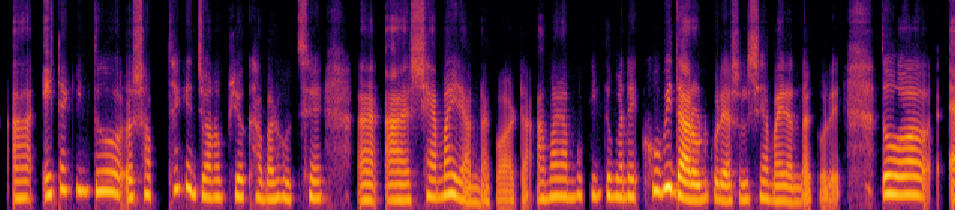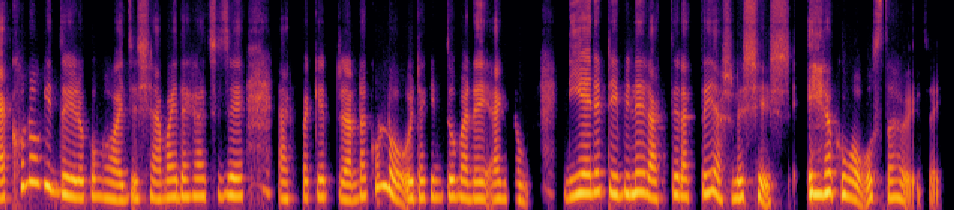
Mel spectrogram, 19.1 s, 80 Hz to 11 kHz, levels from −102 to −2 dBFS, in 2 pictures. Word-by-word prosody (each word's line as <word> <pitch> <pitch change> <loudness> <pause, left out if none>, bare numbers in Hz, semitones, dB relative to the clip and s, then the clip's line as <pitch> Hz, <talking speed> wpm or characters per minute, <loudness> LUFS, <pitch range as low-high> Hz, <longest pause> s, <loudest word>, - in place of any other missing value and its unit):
আ - - -1 0.3
এইটা 265 +6 0
কিন্তু 300 -1 -1 0.5
সবথেকে 325 +7 -3
জনপ্রিয় 225 +1 0
খাবার 210 -3 -2
হচ্ছে 210 +4 -5 0.5
আ - - -1 0.3
আ - - +3 0.3
সেমাই 250 +2 +2
রান্না 170 -5 -4
করাটা। 100 -1 -7 0.2
আমার 225 +3 -1
আম্মু 230 +2 -4
কিন্তু 250 +1 -4
মানে 235 +1 0
খুবই 330 +1 +7
দারুণ 200 -4 +6
করে 205 -2 +1
আসলে 195 +1 -5
সেমাই 200 -4 -1
রান্না 170 -1 -3
করে। - - -6 0.5
তো 260 - +4 0.7
এখনও 365 - 0
কিন্তু 305 -7 +3
এরকম 225 +1 +1
হয় 195 -1 0
যে - - -1
সেমাই 225 +1 -1
দেখা 240 0 -1
যাচ্ছে 240 +1 -6
যে - - +6 0.5
এক 210 - -5
প্যাকেট 225 +1 -2 0.2
রান্না 195 +4 -1
করল, 360 0 +3 0.2
ওইটা 220 +1 +2
কিন্তু 225 +1 -5
মানে 215 0 -1 0.2
একদম 205 -2 -7 0.4
নিয়ে 255 +4 +4
এনে 280 +1 +2
টেবল 265 0 +3
এ - - +4
রাখতে, 220 +3 -4
রাখতেই 235 +5 -1
আসলে 215 +1 0
শেষ। - - +1 0.4
এরকম 265 0 +5
অবস্থা 220 +4 -3
হয়ে - - -5
যায়। - - -12
230 Hz, 165 wpm, -23 LUFS, 210-260 Hz, 0.7 s, খুবই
